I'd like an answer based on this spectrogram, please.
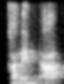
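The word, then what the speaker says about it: カレンダー: Nah, kalenda danya ini harusnya double. Jadi kalenda a. Harusnya ini saya kurang satu vokal saja yang kurang di sini, jadi kalenda itu double a ya di sini di akhir, a-nya harusnya 2.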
